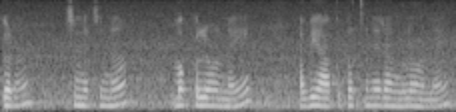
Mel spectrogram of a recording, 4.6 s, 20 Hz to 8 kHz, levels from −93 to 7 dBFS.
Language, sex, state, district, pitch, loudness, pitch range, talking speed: Telugu, female, Telangana, Mahabubabad, 210 Hz, -19 LUFS, 200-245 Hz, 105 wpm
